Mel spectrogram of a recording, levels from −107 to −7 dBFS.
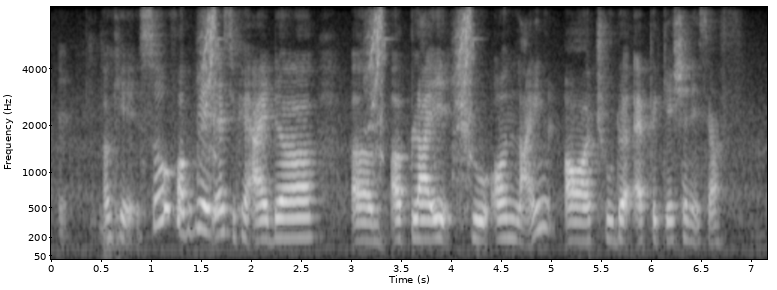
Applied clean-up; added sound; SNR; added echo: none; Cutlery, silverware; 9 dB; none.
